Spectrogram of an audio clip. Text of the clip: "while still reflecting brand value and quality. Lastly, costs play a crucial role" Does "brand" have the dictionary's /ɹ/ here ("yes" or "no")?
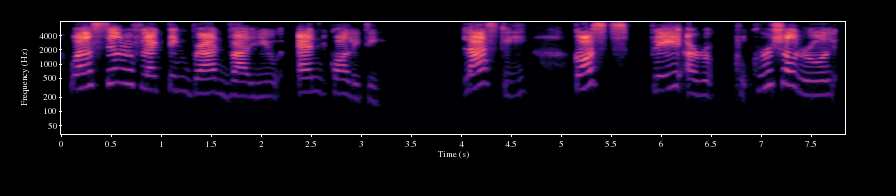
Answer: yes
